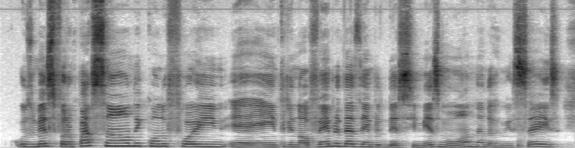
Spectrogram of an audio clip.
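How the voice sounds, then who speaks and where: The speech comes at a moderate pace with ordinary pitch variation, in a very clean recording with a silent background. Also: woman. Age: 40s. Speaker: vlogger. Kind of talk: personal testimony vlog. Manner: halting, with repetitions.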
